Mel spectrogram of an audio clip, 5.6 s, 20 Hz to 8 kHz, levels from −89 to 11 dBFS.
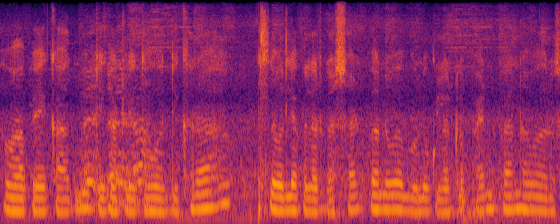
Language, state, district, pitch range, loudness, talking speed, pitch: Hindi, Arunachal Pradesh, Lower Dibang Valley, 130-145 Hz, -17 LUFS, 180 wpm, 140 Hz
